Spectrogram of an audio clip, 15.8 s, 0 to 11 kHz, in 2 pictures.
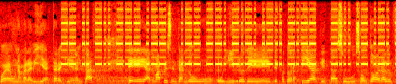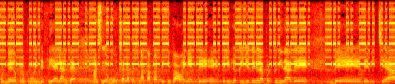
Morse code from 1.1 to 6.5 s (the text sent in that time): MIDOW WGCLY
